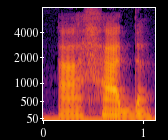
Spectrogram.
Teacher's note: So the dal again becomes sakin, you don't read the dhammatain, and you get the echo.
